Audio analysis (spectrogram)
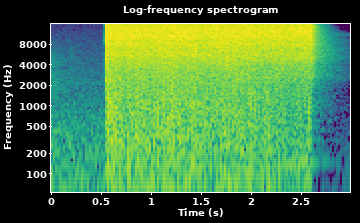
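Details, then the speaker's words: New unlubricated roller bearing for a Jaguar XK, spun freely for comparison with classic Mini bearings: two-second rushing hiss, rough only from running dry; normal, bearing is sound. "hear exactly this up because there's no lubrication in it and like I said it's for pudding and the pressure into it as it as the bearing goes it and this is brand spanking new for the XK so there's nothing wrong with that"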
